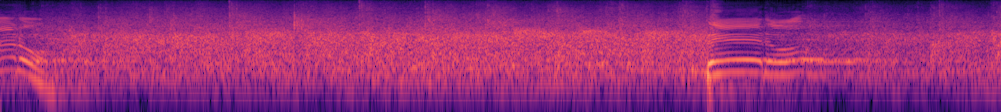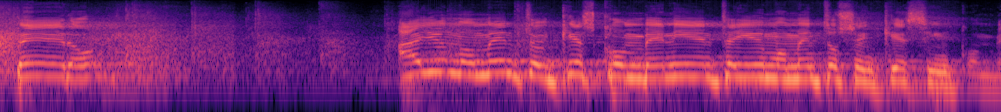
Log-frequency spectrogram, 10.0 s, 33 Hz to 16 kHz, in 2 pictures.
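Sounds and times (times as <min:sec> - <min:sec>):
dense applause from a sizable audience: 0:00.0 - 0:07.5
speech: 0:00.1 - 0:00.4, 0:03.5 - 0:03.7, 0:05.1 - 0:05.7, 0:07.0 - 0:09.9.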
